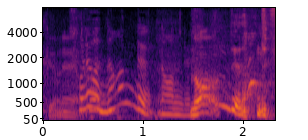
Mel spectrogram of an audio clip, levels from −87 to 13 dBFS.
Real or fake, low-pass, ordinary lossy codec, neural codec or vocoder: real; none; none; none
